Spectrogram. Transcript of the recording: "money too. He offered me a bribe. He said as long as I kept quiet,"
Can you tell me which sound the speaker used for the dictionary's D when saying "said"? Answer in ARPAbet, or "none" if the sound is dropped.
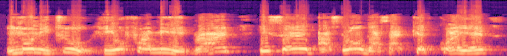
D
